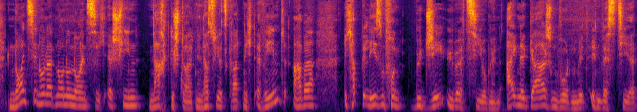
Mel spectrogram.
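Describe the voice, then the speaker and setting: A man uses a normal speaking voice at a moderate pace. His pitch is fairly high, his intonation lively and his loudness very even. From Schwerin, Mecklenburg. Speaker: radio host. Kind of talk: radio interview.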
